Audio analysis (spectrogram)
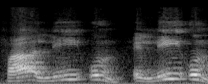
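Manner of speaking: ফা লি উম split apart slowly, each syllable clear; teaching the vowels of ফা লি উম slowly. Shown as a demonstration. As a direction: spell out ফা লি উম one slow piece at a time. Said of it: "এই লি উম প্রথমে কাসরা এরপরে জম্মা".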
